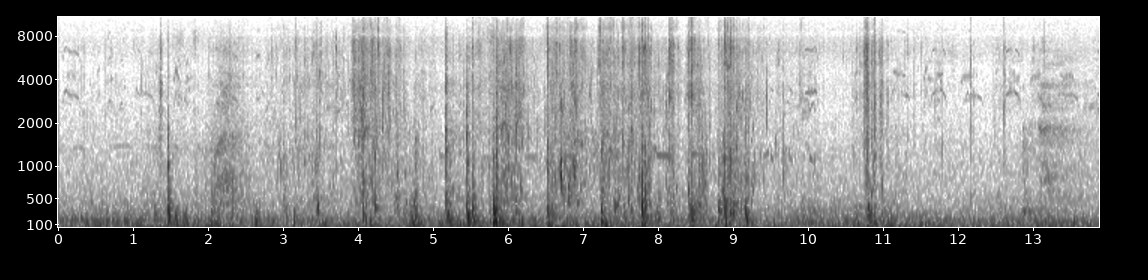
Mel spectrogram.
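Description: A hooked sea bass splashing at the surface beside a sit-on-top kayak as it is grabbed by hand and lifted out of the water. There is a rapid run of sharp splashes and knocks, loudest in the middle, which settle down near the end.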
